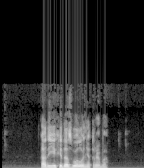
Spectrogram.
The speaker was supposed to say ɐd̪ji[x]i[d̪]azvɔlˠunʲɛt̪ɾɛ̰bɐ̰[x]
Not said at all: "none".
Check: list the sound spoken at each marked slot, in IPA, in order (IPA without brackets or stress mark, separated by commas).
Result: x, d̪, none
